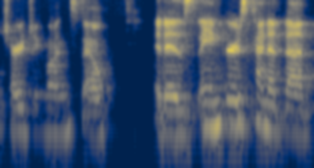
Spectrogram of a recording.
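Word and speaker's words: Anker: uh really quick on the a you say anchor and it's i've been pronouncing it ankar for some reason but i know ross has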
